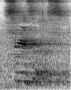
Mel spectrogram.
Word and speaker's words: scissors: Scissors. Now, in this word, first S is silent.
